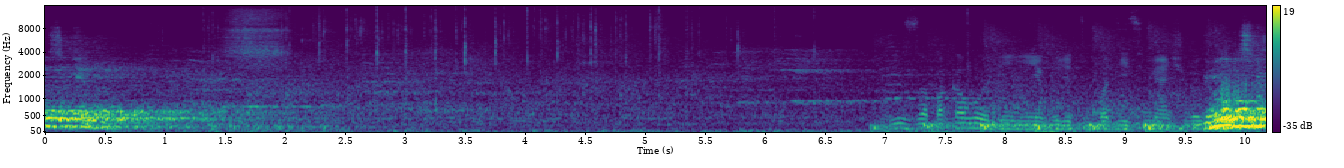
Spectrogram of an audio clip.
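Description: Music over the sports hall's PA fading out in the first couple of seconds, then the echoing hall with a basketball bouncing and scattered knocks on the court. Voices rise from about seven seconds in, and a loud steady pitched sound comes in just before the end.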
